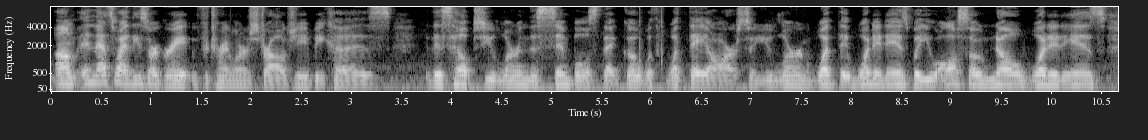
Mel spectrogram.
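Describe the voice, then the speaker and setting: Low-voiced woman rambling through a tarot reading. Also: moderate pace, slight background noise. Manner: rambling, chatty, with fillers and soft laughs. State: sinus infection, heavy breathing. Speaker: tarot reader.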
